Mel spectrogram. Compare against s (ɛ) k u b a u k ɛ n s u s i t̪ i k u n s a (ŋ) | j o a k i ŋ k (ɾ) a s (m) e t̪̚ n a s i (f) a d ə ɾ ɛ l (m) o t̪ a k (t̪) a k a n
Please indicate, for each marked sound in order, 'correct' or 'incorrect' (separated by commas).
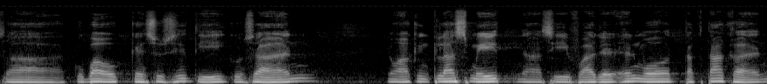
incorrect, incorrect, incorrect, correct, correct, correct, correct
